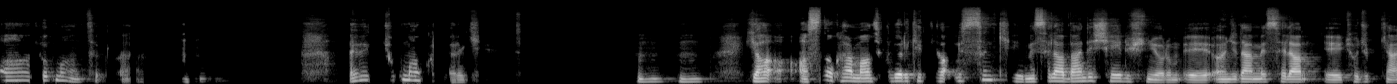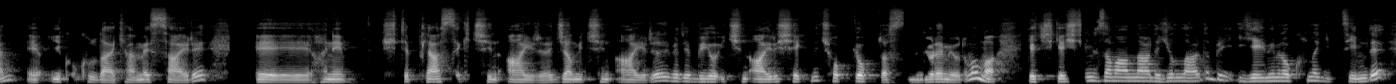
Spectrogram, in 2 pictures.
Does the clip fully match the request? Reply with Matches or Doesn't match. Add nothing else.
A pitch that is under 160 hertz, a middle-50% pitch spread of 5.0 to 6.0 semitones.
Matches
